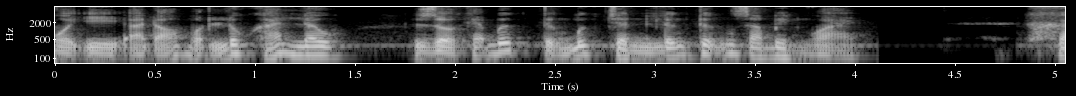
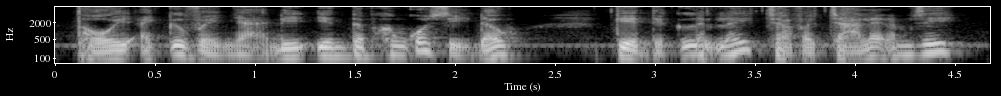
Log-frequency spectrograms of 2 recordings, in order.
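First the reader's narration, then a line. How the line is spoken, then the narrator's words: Reassuring. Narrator (Vietnamese): Kha bèn khuyên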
